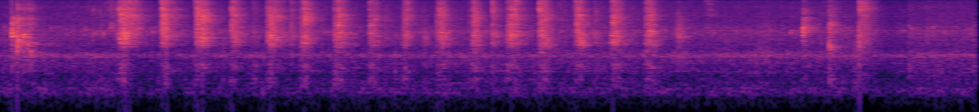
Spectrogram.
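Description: A pepper grinder crunches in quick, rhythmic bursts.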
